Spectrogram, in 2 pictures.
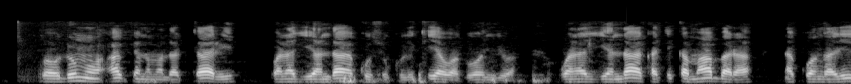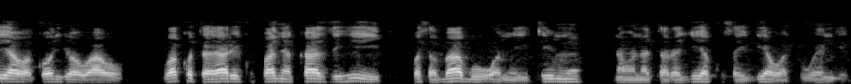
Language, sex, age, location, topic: Swahili, male, 36-49, Wajir, health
